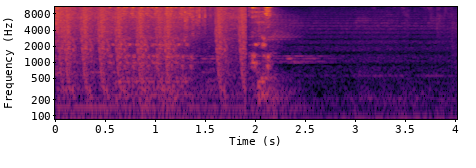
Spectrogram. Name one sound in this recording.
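A teleporter whooshes briefly.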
